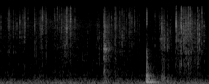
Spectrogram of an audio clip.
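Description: Plastic packaging crinkling and rustling as small items are handled, with a soft knock about one and a half seconds in.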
